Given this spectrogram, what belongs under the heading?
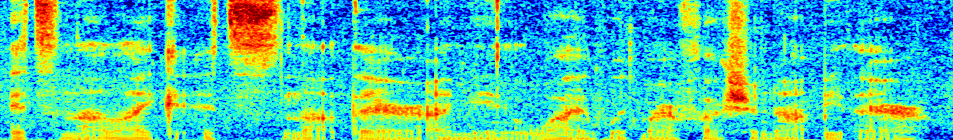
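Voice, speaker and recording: A man playing an affectionate but evasive goth vampire boyfriend in an ASMR roleplay, talking haltingly with nervous stammers. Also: low voice, gravelly, background noise, exaggerated voice. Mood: defensive, flustered. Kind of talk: ASMR roleplay, intimate one-sided conversation. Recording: rain ambience behind close voice.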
